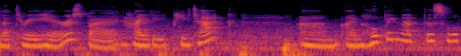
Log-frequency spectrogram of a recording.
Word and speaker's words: Petach: Yes, I did, and my name is not weird. It's pronounced P-Tack. Well, ladies and gentlemen, I hope that you have enjoyed Goldilocks and the Three Hares by Heidi P-Tack.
